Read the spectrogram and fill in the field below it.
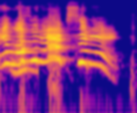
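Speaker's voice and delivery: shrill, high, loud yell. Insisting in character that the stabbing was an accident: yelling. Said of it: "Just her yelling as they go up the stairs".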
